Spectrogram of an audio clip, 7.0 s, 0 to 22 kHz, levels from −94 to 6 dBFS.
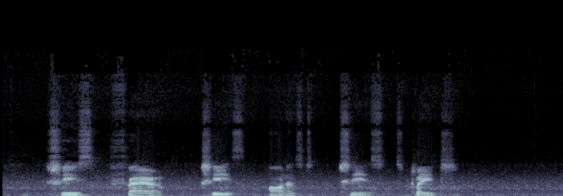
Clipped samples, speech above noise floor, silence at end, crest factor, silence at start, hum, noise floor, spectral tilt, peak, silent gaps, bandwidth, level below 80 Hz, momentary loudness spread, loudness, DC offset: under 0.1%; 28 dB; 1.3 s; 20 dB; 0.3 s; none; -50 dBFS; -6.5 dB/octave; -4 dBFS; none; 12 kHz; -60 dBFS; 22 LU; -22 LUFS; under 0.1%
